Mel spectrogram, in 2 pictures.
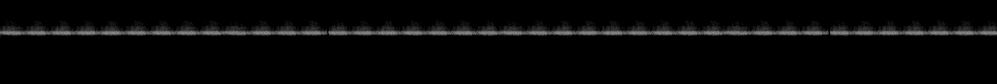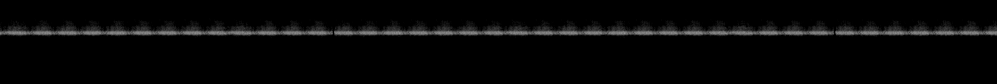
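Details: Summer-night cricket chorus from a farm meadow under the full moon, a continuous shrill ringing trill broken into regular rapid pulses, about four per second, unchanging throughout, nothing else audible.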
